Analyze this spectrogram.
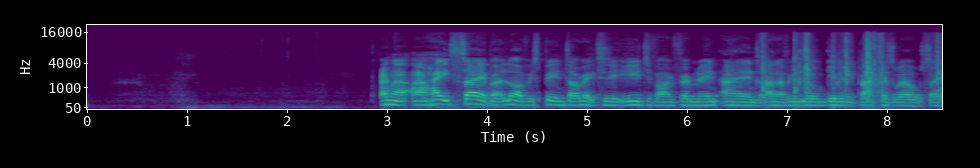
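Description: Playing cards rustle softly as hands handle a deck.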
